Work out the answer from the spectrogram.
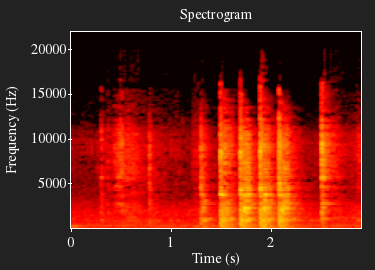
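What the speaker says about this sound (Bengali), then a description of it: "আবার ঢাকা দিয়ে দিচ্ছি, আবার 15 মিনিট পরে দেখাচ্ছি তোমাদের।" A lid goes back onto a pot of simmering mutton curry with a quick burst of sharp metallic clanks and knocks, near and fairly loud after a few softer taps.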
